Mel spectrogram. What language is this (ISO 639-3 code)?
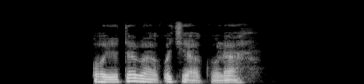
lug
